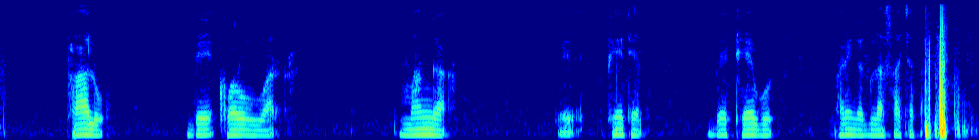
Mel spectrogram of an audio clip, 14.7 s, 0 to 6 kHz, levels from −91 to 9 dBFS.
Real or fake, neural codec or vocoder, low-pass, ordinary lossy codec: real; none; 5.4 kHz; MP3, 32 kbps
